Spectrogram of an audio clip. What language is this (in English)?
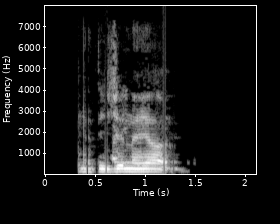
Kalkoti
